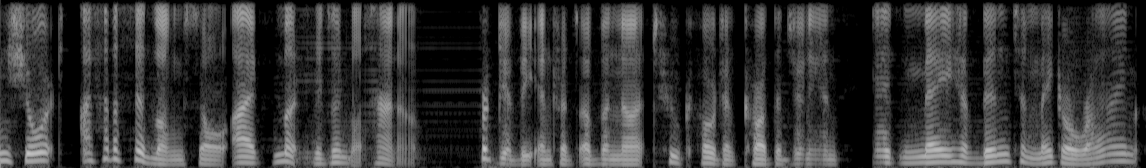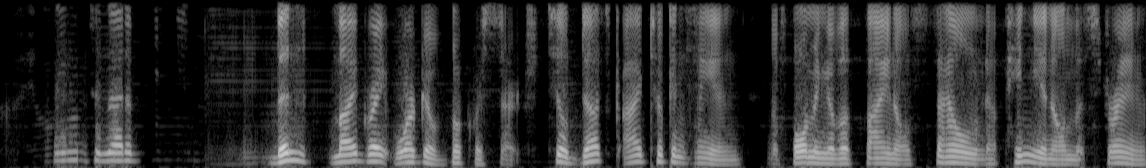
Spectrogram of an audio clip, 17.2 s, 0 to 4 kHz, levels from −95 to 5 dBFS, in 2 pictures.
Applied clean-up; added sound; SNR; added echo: neural separator model SepFormer WHAMR!.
